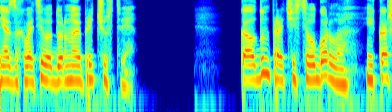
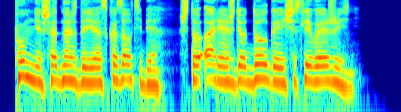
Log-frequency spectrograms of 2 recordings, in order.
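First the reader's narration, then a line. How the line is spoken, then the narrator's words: Heavy sigh. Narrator (Russian): Захар тяжело вздохнул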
